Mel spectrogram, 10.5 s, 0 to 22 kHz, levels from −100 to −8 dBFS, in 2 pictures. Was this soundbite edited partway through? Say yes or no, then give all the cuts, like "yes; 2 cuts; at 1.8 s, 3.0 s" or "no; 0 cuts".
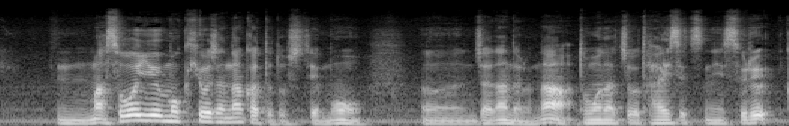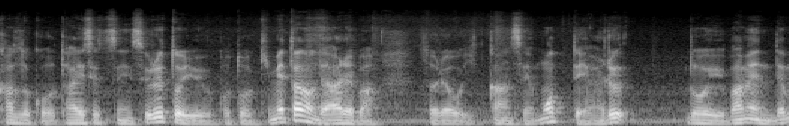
yes; 1 cut; at 3.8 s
